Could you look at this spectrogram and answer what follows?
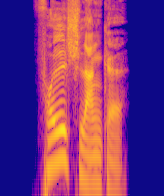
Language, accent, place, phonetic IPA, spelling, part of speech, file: German, Germany, Berlin, [ˈfɔlʃlaŋkə], vollschlanke, adjective, De-vollschlanke.ogg
- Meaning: inflection of vollschlank: 1. strong/mixed nominative/accusative feminine singular 2. strong nominative/accusative plural 3. weak nominative all-gender singular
